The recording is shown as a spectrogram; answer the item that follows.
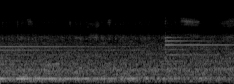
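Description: A marching band's held chord dying away, with mallet percussion ringing on. A soft, high, bell-like note rings out near the end.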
